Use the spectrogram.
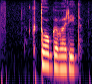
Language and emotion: Russian, neutral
